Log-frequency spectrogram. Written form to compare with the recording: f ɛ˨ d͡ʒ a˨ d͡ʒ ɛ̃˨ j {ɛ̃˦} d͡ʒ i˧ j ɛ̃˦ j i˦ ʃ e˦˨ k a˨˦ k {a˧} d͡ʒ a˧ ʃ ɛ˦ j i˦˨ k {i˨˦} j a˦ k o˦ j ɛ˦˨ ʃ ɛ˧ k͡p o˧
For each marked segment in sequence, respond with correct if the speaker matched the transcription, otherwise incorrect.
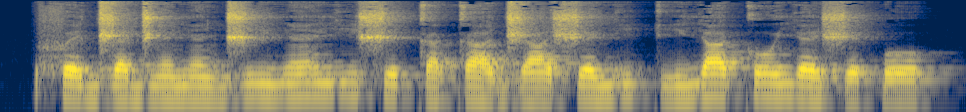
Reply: incorrect, correct, correct

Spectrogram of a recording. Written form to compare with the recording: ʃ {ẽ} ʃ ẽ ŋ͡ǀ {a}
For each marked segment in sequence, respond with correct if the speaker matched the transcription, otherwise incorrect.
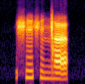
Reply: correct, correct

